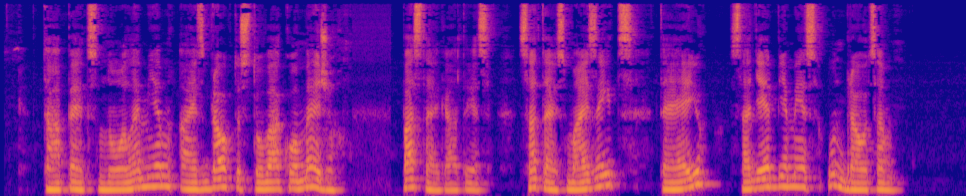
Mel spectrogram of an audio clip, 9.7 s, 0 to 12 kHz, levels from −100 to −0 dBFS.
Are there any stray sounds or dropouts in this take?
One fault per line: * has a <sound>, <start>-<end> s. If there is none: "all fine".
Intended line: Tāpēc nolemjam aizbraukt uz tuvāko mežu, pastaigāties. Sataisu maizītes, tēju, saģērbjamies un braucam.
all fine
